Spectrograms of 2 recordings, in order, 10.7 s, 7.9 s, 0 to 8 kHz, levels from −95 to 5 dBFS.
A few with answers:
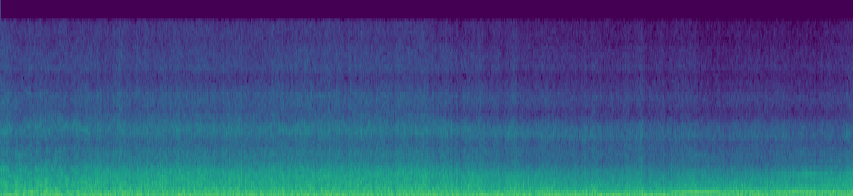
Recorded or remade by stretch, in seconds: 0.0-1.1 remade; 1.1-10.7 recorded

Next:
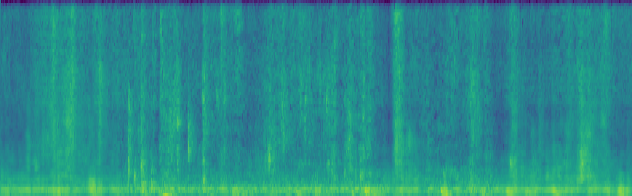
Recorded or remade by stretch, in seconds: 0.0-1.5 remade; 1.5-4.8 recorded; 4.8-5.3 remade; 5.3-6.2 recorded; 6.2-7.9 remade

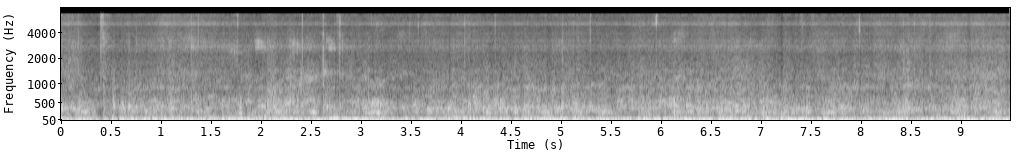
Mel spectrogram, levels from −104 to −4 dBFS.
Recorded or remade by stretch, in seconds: 0.0-9.5 remade

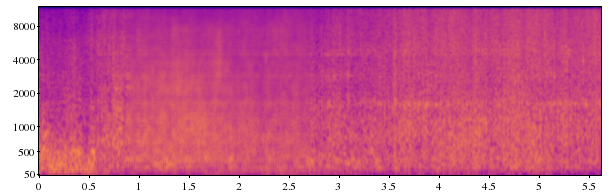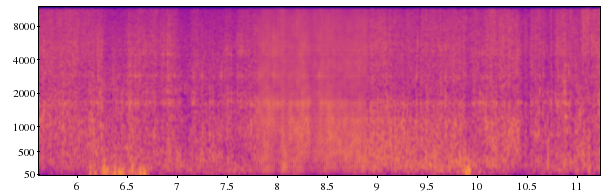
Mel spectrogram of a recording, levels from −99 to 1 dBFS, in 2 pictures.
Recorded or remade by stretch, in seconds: 0.0-0.9 recorded; 0.9-2.7 remade; 2.7-7.8 recorded; 7.8-8.9 remade; 8.9-11.2 recorded

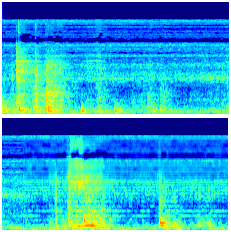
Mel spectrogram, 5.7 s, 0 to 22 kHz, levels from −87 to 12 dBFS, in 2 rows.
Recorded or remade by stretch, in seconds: 0.0-3.1 recorded; 3.1-5.7 remade

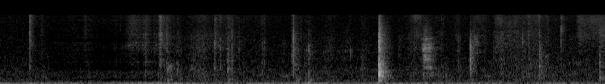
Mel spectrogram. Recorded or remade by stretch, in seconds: 0.0-0.5 recorded; 0.5-1.6 remade; 1.6-6.1 recorded

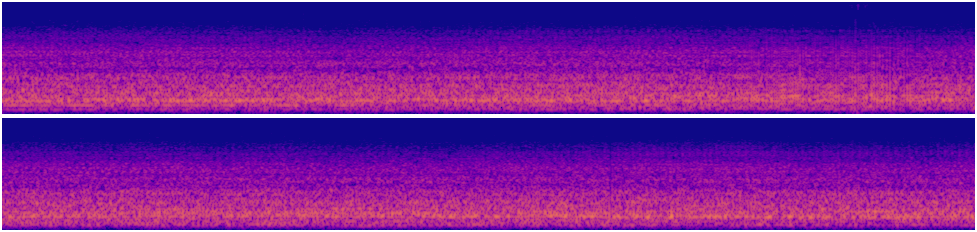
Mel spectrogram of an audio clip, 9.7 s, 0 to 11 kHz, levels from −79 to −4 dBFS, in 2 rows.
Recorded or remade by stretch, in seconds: 0.0-3.7 recorded; 3.7-4.6 remade; 4.6-9.7 recorded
